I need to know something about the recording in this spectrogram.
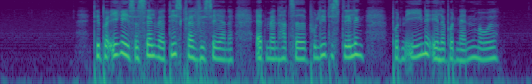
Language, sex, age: Danish, female, 39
